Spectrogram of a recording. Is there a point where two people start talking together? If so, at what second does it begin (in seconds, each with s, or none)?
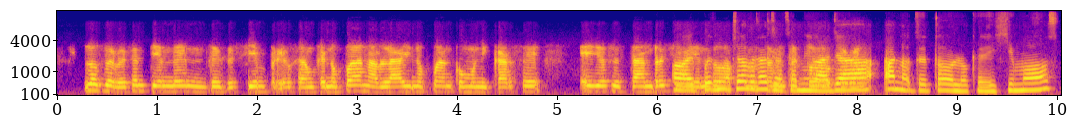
6.2 s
